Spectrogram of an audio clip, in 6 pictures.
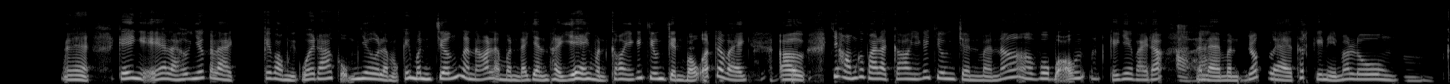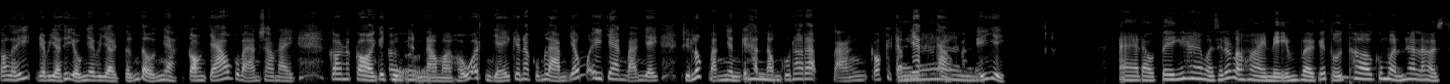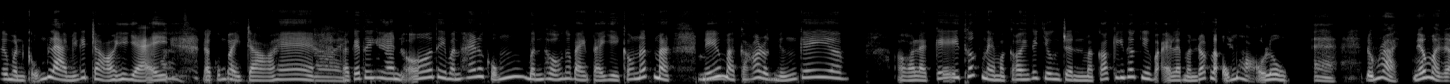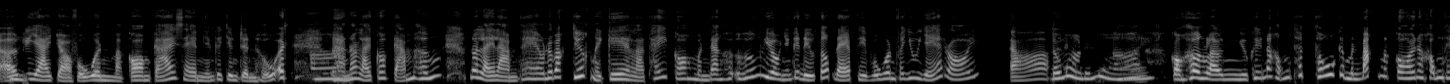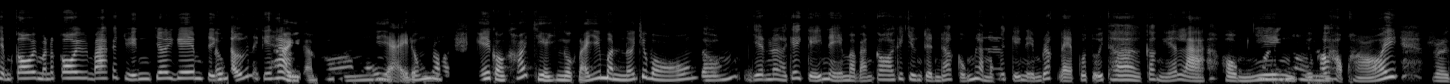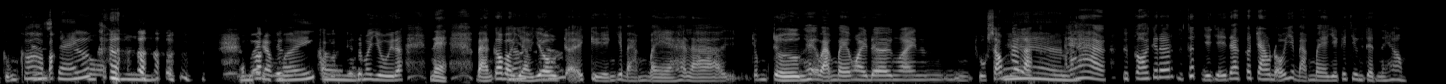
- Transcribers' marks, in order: tapping; laughing while speaking: "gian"; laugh; other background noise; unintelligible speech; laugh
- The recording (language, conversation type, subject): Vietnamese, podcast, Bạn nhớ nhất chương trình truyền hình nào thời thơ ấu?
